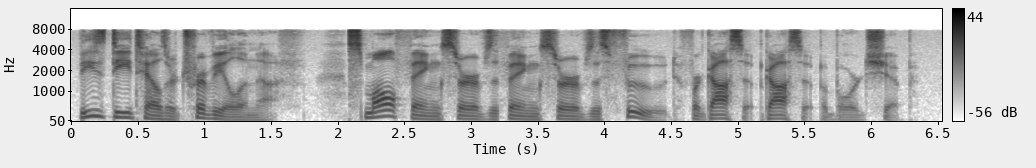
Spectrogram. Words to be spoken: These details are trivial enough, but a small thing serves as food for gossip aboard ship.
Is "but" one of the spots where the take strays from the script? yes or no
yes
